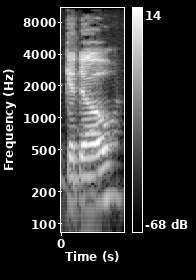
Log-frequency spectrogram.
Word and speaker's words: Gadot: Gal Gadot, am I saying that right? Gadot? – Yeah.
